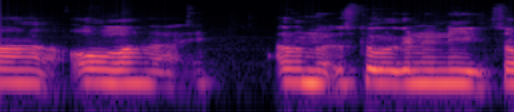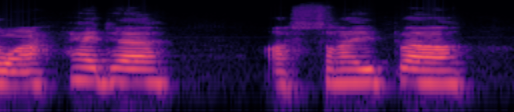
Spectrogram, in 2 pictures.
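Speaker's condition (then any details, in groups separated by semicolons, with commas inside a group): Cerebral palsy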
